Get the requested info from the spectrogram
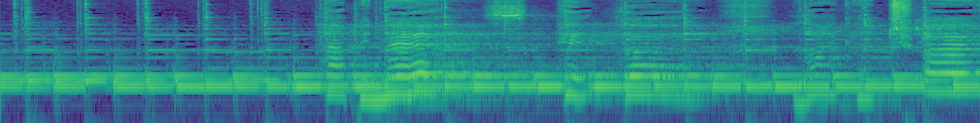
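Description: Background music: a steadily repeating plucked-string accompaniment, with a gliding melody line coming in about two seconds in.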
